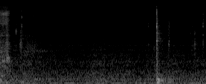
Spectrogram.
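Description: A few faint computer keyboard keystrokes, with a short cluster of key clicks about a second and a half in.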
